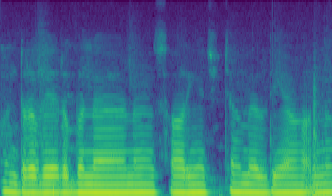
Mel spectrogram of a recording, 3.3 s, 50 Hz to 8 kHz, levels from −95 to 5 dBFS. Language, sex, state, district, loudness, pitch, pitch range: Punjabi, male, Punjab, Kapurthala, -11 LUFS, 120 Hz, 120-125 Hz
